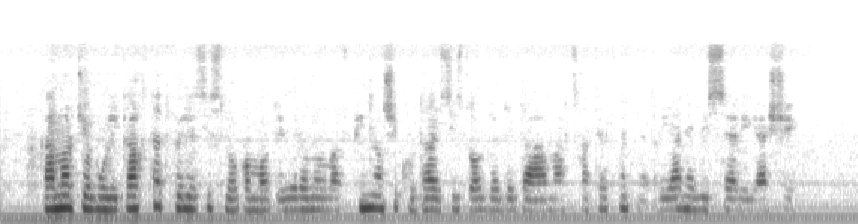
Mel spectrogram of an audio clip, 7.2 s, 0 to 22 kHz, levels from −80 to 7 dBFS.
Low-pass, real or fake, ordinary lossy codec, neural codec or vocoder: 10.8 kHz; real; MP3, 64 kbps; none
